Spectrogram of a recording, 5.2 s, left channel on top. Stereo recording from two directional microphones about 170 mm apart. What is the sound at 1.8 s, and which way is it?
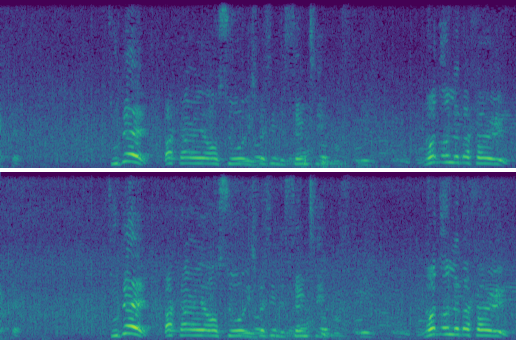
Speech, 20° left (ahead or behind).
